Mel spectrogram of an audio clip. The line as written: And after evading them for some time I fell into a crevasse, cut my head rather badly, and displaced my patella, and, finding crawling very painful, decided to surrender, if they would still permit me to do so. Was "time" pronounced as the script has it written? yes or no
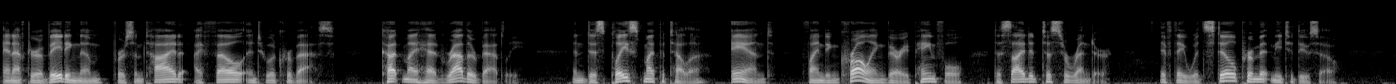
no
